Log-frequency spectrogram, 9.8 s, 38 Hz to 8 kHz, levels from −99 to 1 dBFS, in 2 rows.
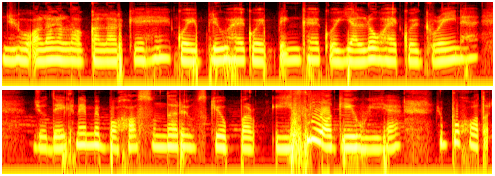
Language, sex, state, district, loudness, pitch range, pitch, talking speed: Hindi, female, Uttar Pradesh, Hamirpur, -16 LUFS, 195-220 Hz, 205 Hz, 215 wpm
